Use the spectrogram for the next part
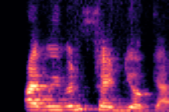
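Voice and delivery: ordinary talk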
